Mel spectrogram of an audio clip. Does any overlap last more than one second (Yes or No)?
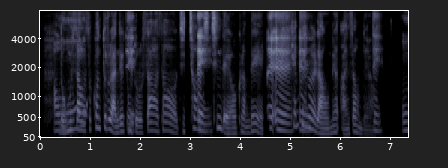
No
